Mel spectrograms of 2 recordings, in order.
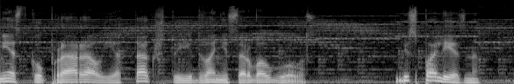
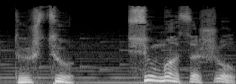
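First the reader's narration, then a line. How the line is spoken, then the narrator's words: Booming exhale, big man. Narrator (Russian): гулко выдохнул самый рослый из мужиков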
